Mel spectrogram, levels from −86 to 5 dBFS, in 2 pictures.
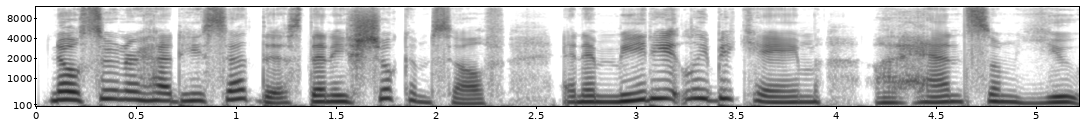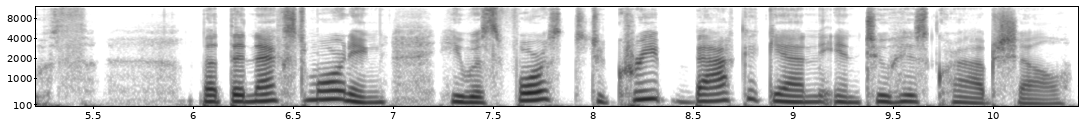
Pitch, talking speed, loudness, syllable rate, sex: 215 Hz, 180 wpm, -18 LUFS, 5.0 syllables/s, female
